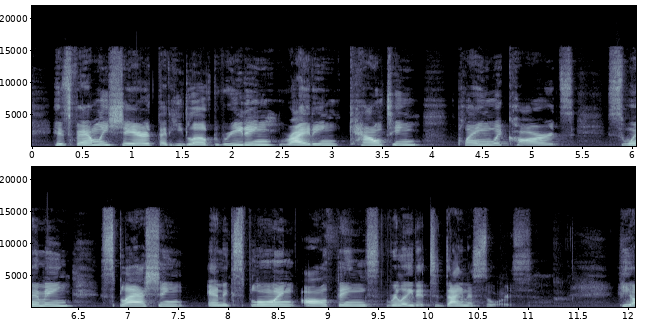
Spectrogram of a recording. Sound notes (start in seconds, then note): none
